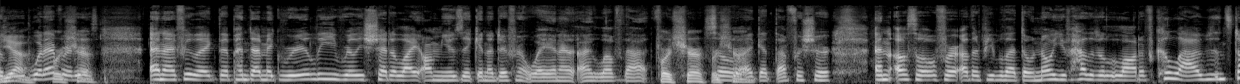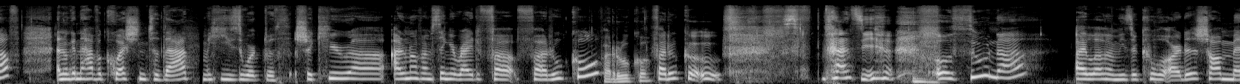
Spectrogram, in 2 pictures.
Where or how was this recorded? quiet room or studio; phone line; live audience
quiet room or studio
